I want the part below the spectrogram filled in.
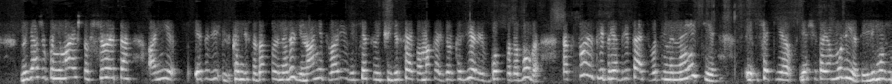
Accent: Yaroslavl, Yaroslavl Oblast, Russia; я из Ярославля.

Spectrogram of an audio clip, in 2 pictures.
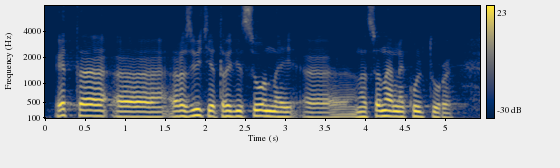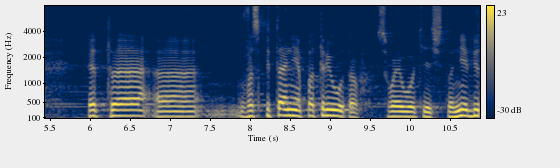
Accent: Konstantinovsk, Rostov Oblast, Russia; born there; Ну, мы земляки, оба уроженцы земли Донской. Я родился в городе Константиновске, он в городе Новочеркасске. Его мама донская казачка, у меня отец донской казак, мама из кубанских или запорожских, которые стали кубанскими.

